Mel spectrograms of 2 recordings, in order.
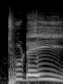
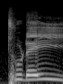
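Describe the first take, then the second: Both takes have the same delivery.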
